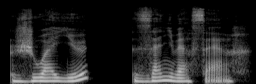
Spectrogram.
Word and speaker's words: joyeux anniversaire: To say happy birthday in French, we say joyeux anniversaire. Happy birthday. Joyeux anniversaire. Joyeux anniversaire. So that's the first expression. You can also say bon anniversaire, which means the exact same thing. So you've got joyeux anniversaire and bon anniversaire.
